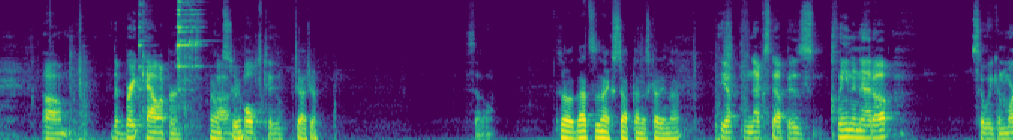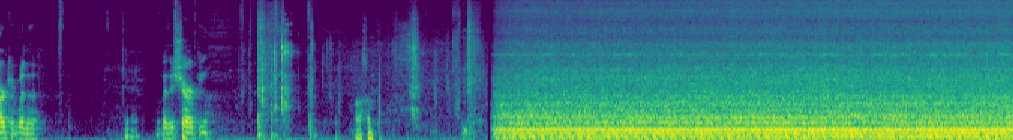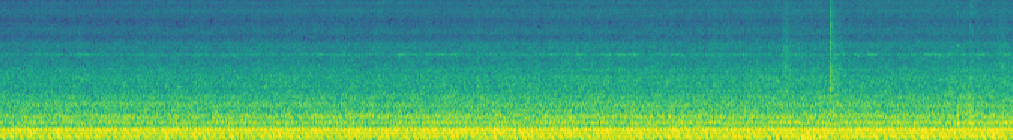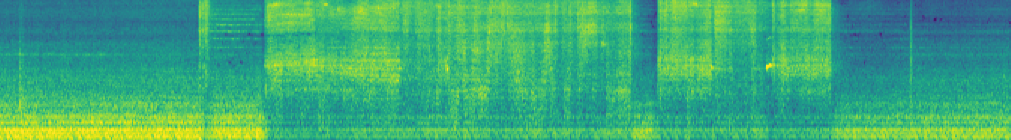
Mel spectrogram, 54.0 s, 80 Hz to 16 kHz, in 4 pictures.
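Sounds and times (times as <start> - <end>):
power tool motor whine: 31.3 - 46.8.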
